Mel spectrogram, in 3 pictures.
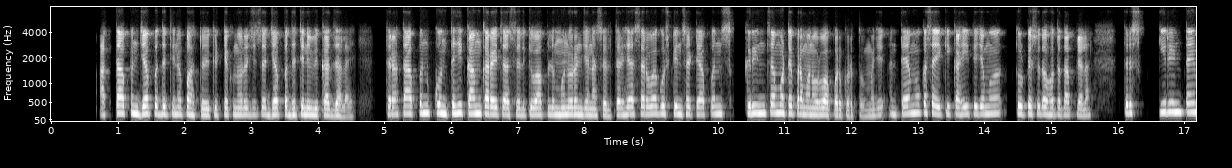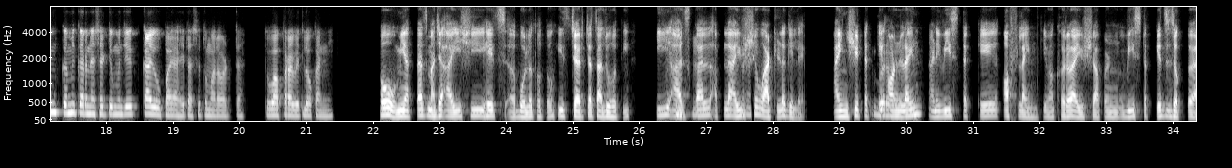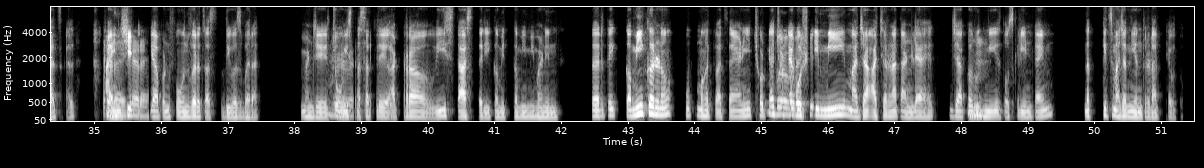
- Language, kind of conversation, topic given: Marathi, podcast, स्क्रीन टाइम कमी करण्यासाठी कोणते सोपे उपाय करता येतील?
- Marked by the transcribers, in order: in English: "टेक्नॉलॉजीचा"; in English: "सक्रीन टाईम"; "स्क्रीन" said as "सक्रीन"; chuckle; other background noise; in English: "ऑफलाईन"; laughing while speaking: "जगतोय आजकाल"; tapping; other street noise; in English: "स्क्रीन टाईम"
